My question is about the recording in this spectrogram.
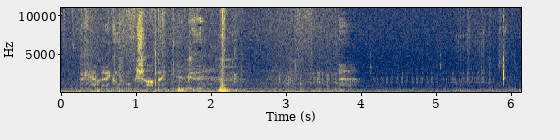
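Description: A quiet whispered voice for the first couple of seconds, then one sharp knock about two seconds in, the loudest sound.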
